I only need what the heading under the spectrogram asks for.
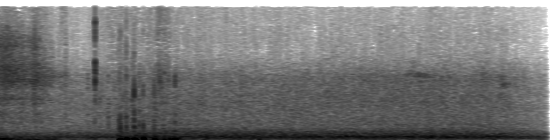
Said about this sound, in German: Und wer da jetzt genau zugehört hat, das war das Rauschen, das ist das Rauschen von der Thaya vom Fluss, vom Grenzfluss zwischen Österreich und Tschechien gesehen und gehört vom Aussichtspunkt über der Schlinge dieses Flusses in Hadeck.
